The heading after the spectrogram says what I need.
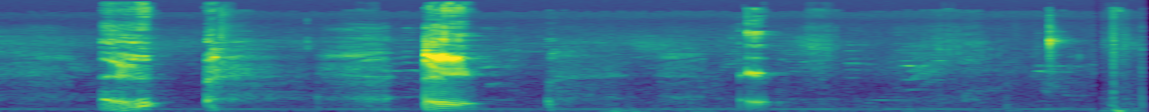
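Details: Burping: several loud, gurgling belches in quick succession with a few softer ones; repeated belching.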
